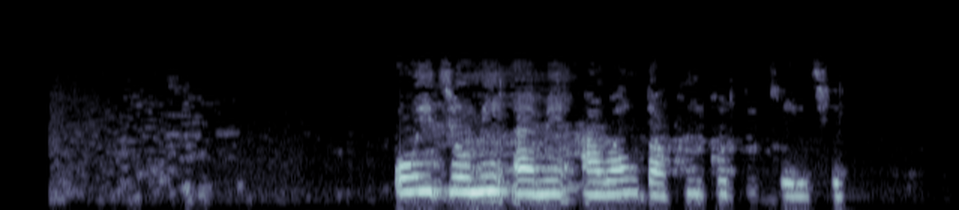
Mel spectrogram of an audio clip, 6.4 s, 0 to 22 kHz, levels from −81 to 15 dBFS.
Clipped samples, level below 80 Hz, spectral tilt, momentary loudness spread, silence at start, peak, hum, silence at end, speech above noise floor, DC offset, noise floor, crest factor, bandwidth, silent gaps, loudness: under 0.1%; -62 dBFS; -7 dB/octave; 18 LU; 1.25 s; -2 dBFS; none; 0.8 s; 57 dB; under 0.1%; -72 dBFS; 16 dB; 6.6 kHz; none; -15 LUFS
